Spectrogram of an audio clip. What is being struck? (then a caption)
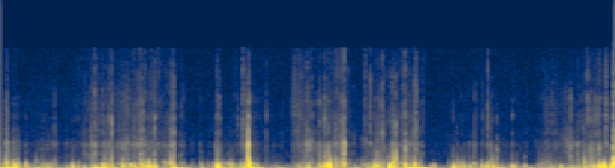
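Beeswax-coated cotton food wrap. Long nails scratch and tap a yellow beeswax-coated cotton food wrap moulded into a dome over a microphone. The result is a close, dull run of crinkly scrapes and soft taps, heavy in low rumbling tones, with no ring after each touch.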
